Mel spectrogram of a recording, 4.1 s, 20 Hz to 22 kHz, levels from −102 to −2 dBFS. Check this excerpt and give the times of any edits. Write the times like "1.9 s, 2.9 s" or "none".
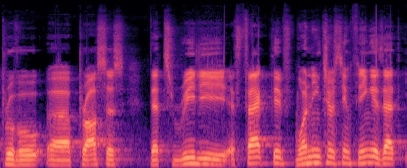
2.9 s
